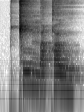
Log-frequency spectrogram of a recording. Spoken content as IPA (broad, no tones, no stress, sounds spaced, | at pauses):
ǀ u ŋʷ e q u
